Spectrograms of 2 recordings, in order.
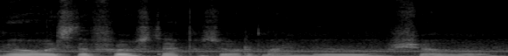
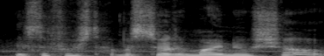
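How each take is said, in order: First: It is said flatly, without emotion. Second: It is said with lively emotion.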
